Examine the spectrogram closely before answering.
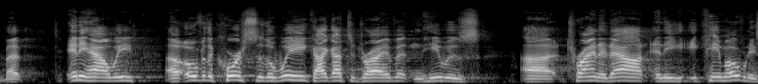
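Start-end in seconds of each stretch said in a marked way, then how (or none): none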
